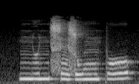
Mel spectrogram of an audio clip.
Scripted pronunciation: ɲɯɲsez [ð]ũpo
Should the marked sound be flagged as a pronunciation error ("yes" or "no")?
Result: yes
